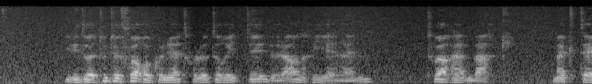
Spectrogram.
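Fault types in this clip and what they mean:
No fault types appear in this clip, so there are none whose meaning needs explaining.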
